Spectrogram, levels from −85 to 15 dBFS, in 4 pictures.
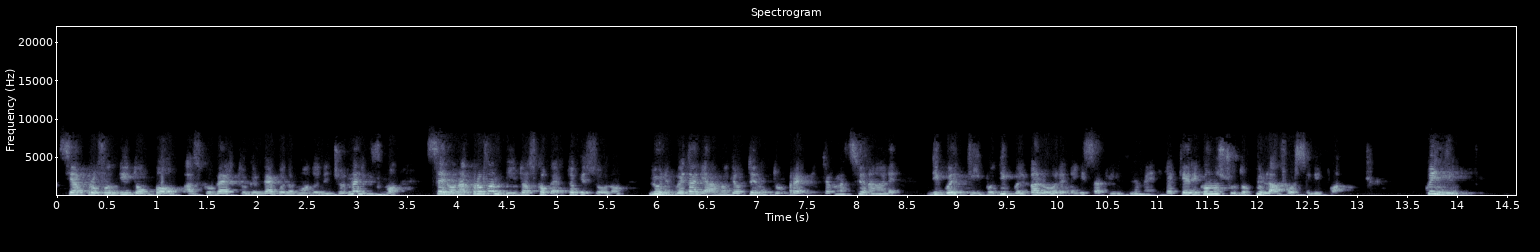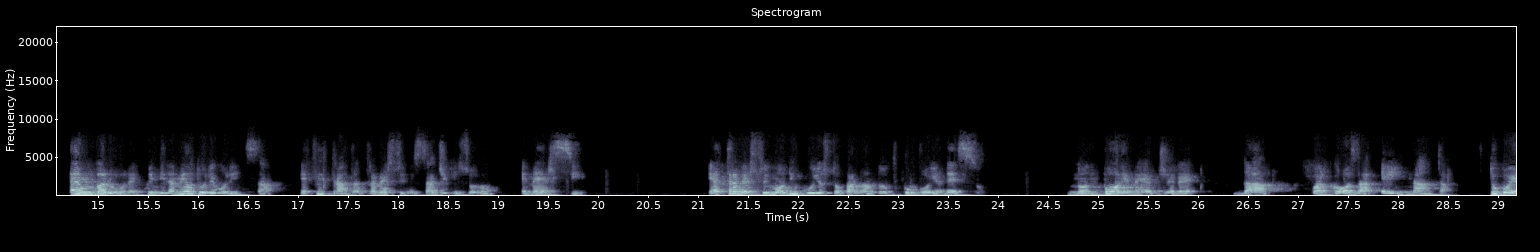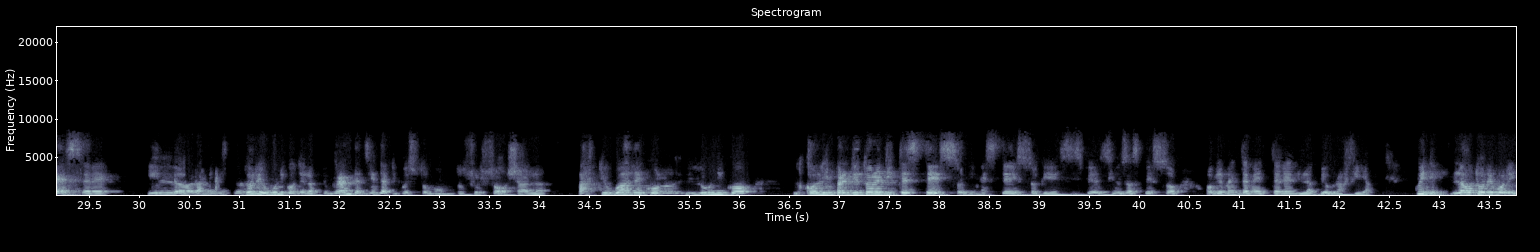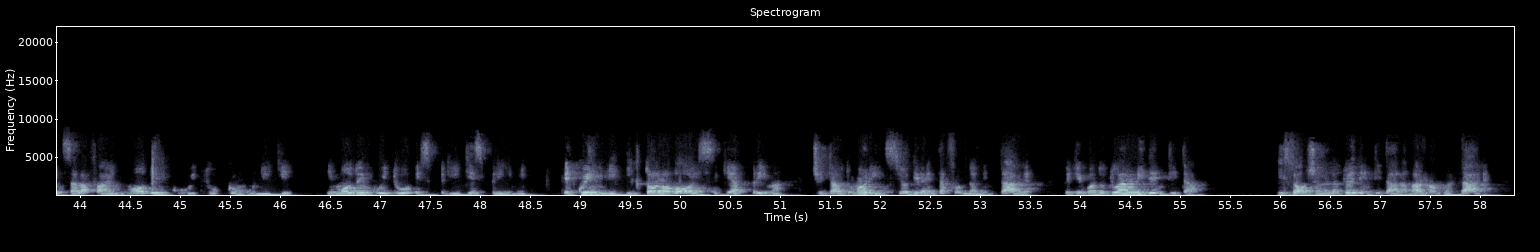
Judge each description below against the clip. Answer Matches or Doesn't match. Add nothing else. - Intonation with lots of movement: Matches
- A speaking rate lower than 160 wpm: Doesn't match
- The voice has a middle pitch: Matches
